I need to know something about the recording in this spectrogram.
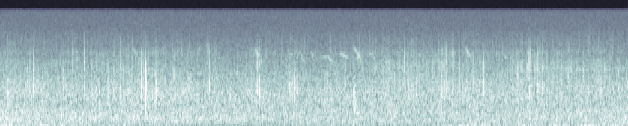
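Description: Faint sounds of a bicycle rolling slowly over a dirt and gravel road: a low steady hiss with scattered small clicks and ticks, the sharpest about two seconds in.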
